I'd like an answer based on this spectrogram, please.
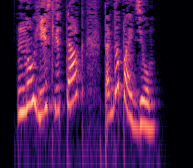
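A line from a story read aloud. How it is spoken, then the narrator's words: Laughing. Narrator (Russian): рассмеялась Оля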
